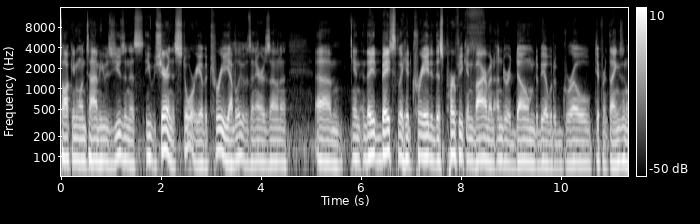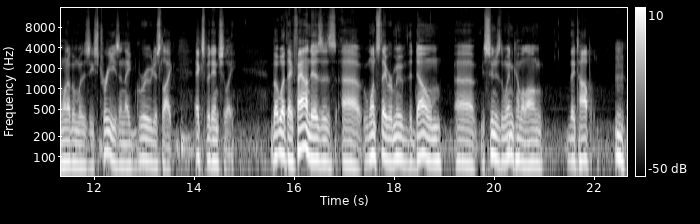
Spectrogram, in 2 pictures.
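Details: Adult male podcast host; typical speech.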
